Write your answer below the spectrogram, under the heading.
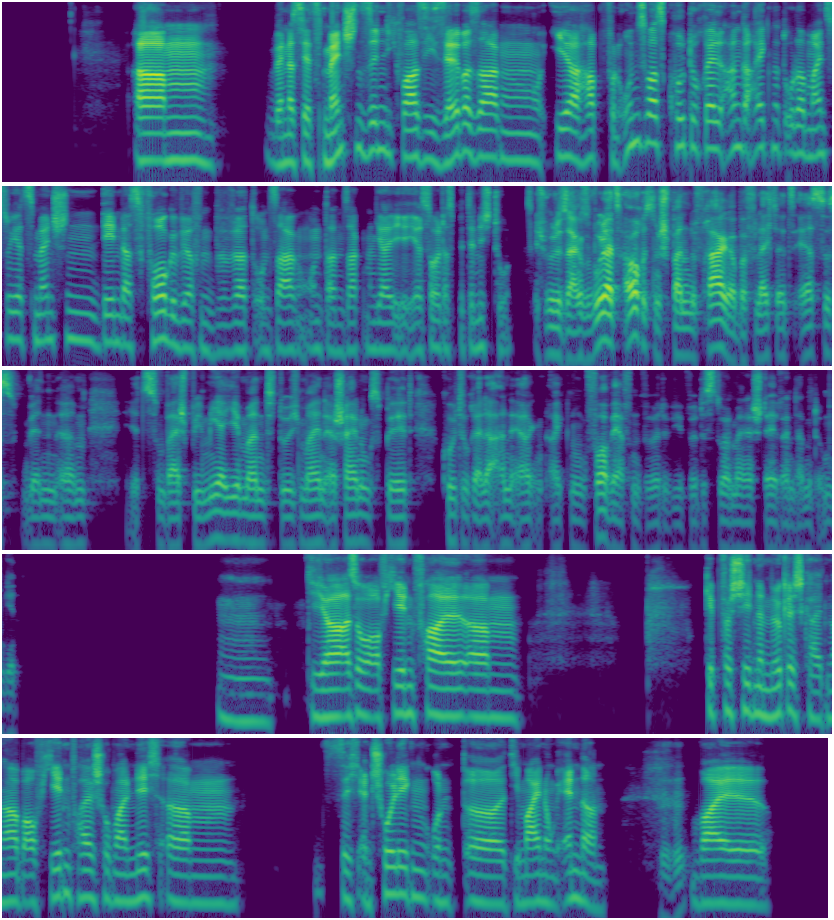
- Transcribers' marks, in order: "vorgeworfen" said as "vorgewirfen"; blowing
- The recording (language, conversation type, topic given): German, podcast, Wie gehst du mit kultureller Aneignung um?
